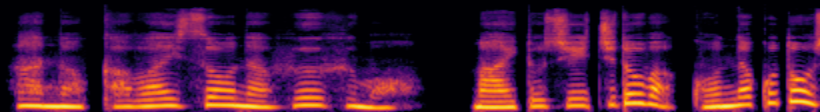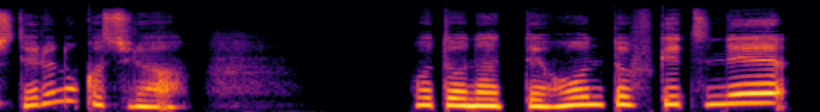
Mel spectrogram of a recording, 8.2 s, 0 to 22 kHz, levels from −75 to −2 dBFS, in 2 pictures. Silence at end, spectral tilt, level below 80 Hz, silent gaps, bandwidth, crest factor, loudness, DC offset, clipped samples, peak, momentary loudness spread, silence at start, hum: 0.15 s; -5.5 dB/octave; -56 dBFS; 0.47-0.52 s, 2.16-2.34 s, 3.41-3.47 s, 5.81-6.12 s, 6.64-6.73 s; 16 kHz; 14 dB; -14 LUFS; under 0.1%; under 0.1%; -2 dBFS; 7 LU; 0.1 s; none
